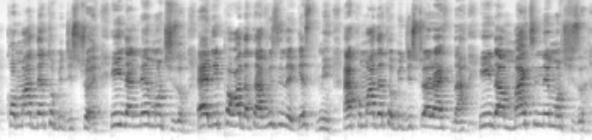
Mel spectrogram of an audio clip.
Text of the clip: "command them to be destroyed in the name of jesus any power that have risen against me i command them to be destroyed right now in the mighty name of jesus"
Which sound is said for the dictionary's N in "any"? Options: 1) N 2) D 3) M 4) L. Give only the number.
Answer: 4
